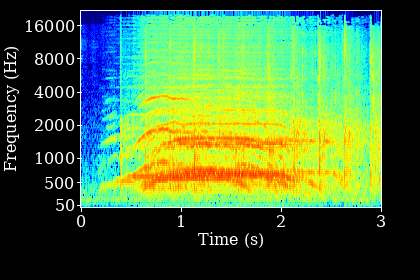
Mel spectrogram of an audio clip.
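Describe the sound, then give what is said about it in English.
An audience bursts into loud cheering as a cheer vote for Samus over Alucard, with high shouts and whoops rising together, holding steady for a couple of seconds, then tapering off with a few claps. “Let's just do a cheer vote so the people on Twitch can participate as well.”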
